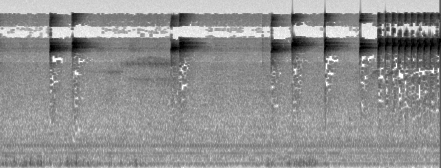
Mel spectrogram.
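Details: Female bananaquit: spaced high, thin chips that quicken into a rapid, evenly pulsed very high trill at the end.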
